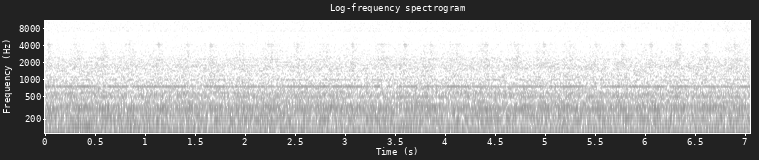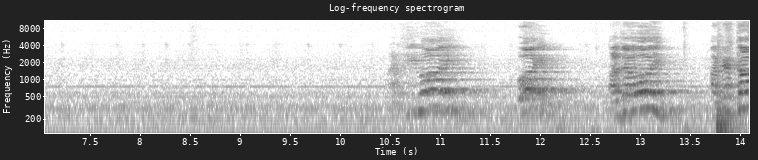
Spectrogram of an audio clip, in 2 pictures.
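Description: A small fridge hums steadily nearby.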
